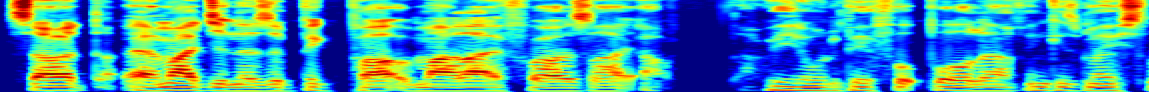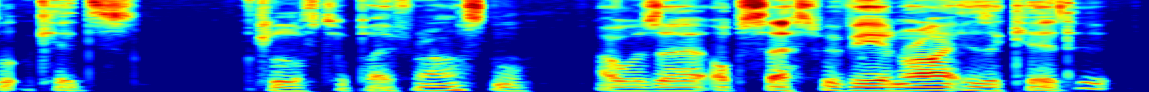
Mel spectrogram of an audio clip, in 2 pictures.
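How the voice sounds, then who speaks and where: Low, mellow-voiced man. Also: level tone, fast, no room sound, studio quality. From Zambian parents, raised in England from age one. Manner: reflective, hesitant with many ums and restarts. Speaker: podcast guest. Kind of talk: conversational interview.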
